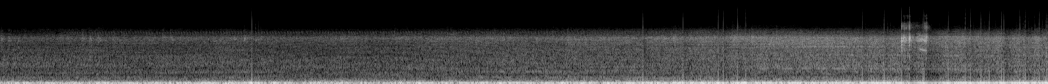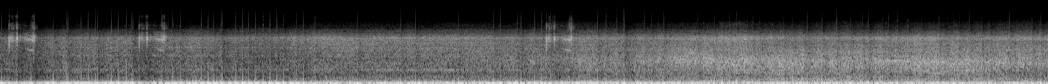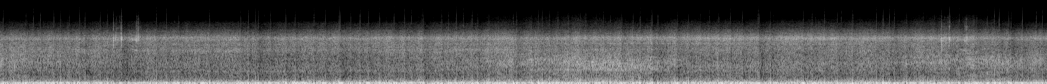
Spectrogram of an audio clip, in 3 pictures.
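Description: A Norfolk Southern diesel freight locomotive passing at close range. Its low engine rumble is loudest about ten seconds in. After it goes by, tank cars and covered hopper cars roll past with a steady rolling noise of steel wheels on rail and scattered clicks.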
